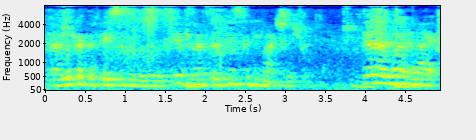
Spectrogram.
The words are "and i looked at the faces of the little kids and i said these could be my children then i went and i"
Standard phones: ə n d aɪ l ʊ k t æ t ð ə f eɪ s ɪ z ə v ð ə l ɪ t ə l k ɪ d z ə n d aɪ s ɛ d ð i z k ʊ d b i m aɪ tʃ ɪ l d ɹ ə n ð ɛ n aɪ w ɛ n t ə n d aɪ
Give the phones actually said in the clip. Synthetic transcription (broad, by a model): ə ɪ l ʊ k ɪ t ð ə f eɪ s ɪ z ə v ð ə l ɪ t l k ɪ d z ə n aɪ s ɛ d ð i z k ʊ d b i m aɪ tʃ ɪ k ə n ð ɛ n aɪ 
